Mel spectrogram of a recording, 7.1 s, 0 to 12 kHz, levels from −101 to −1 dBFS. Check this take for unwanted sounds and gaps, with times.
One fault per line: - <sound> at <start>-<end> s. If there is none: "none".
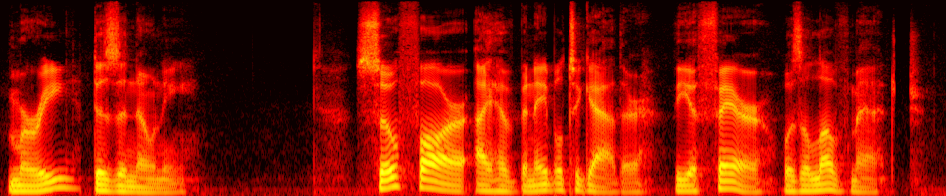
- dropout at 6.7-6.8 s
